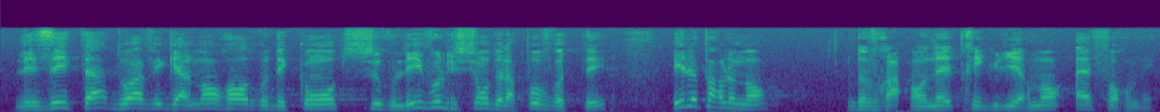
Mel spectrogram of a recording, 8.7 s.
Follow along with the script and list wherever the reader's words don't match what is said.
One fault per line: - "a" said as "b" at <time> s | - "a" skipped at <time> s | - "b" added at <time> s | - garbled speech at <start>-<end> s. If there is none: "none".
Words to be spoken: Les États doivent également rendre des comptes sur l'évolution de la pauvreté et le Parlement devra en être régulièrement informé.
none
